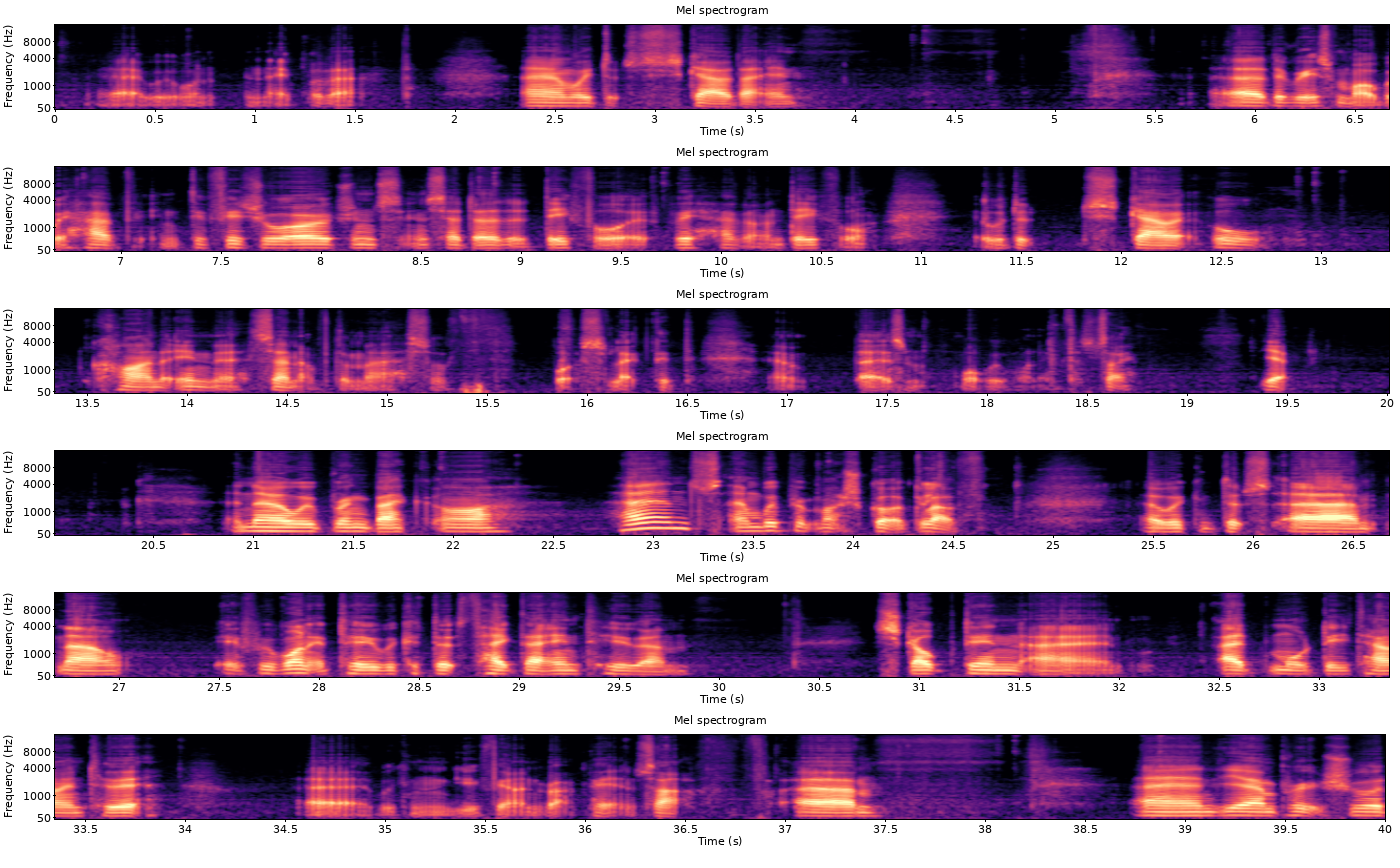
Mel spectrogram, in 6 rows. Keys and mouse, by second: 2.5 s, 4.8-6.3 middle drag, 6.3-7.3 drag, 8.7-11.9 drag, 11.3 s, 13.1-14.8 drag, 15.8 ctrl+z, 16.3 click, 18.3 a, 20.7 middle click, 21.8 click, 22.3-23.7 middle drag, 24.8 a, 25.2 a, 25.4 Tab, 30.5-30.9 middle drag, 34.0-35.0 middle drag, 38.0-40.0 middle drag, 39.2 Tab.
